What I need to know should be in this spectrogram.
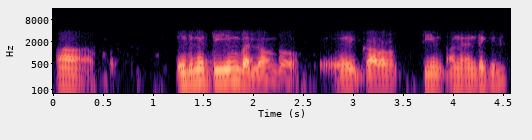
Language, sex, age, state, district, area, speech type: Malayalam, male, 18-30, Kerala, Kottayam, rural, conversation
